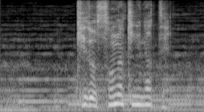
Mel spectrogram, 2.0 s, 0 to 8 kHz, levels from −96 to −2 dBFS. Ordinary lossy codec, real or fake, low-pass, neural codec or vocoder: none; fake; none; codec, 16 kHz, 16 kbps, FreqCodec, smaller model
